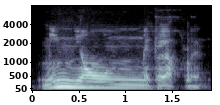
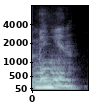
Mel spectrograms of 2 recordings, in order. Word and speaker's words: Mignon McLaughlin: Mignon McLaughlin. Mignon McLaughlin. Not minion, like in the Minions with, the little, those guys. No, mignon. Almost like filet mignon. That's exactly how it's spelled, actually. Filet mignon.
